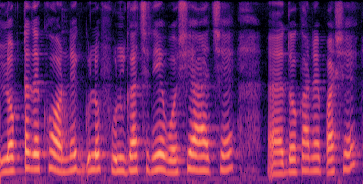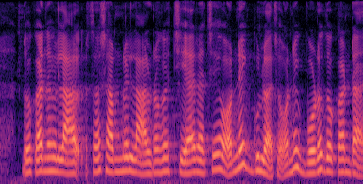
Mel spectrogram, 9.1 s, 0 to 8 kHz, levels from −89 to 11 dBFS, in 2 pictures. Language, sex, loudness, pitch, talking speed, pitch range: Bengali, female, -16 LUFS, 220 Hz, 160 wpm, 200-240 Hz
